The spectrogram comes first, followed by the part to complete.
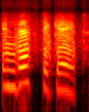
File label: investigate, radio voice; Counter Strike Source; npc; overwatch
